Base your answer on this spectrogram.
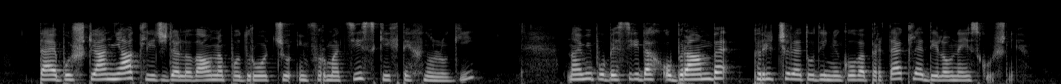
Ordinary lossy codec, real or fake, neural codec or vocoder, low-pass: none; real; none; 7.2 kHz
